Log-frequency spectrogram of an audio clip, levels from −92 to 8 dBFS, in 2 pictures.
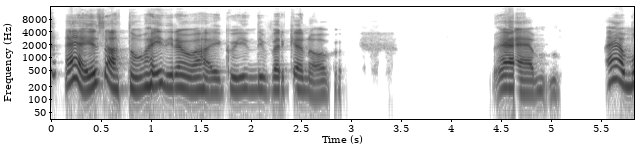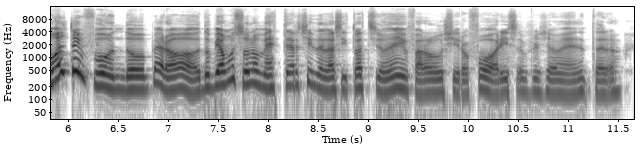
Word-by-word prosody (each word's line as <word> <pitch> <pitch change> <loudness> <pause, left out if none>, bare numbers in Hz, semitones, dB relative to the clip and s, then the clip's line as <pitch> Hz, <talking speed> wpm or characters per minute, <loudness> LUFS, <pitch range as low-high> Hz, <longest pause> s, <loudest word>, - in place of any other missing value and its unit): Eh, 160 - +5
esatto, 185 -5 +2
mai 210 +4 +2
dire 195 -2 0
mai, 165 -3 -2
quindi 170 0 -5
perché 170 +2 -2
no? 140 -2 -7
Co - - -23 1.5
Eh, 185 -6 +3
m 145 - -14
m 140 - -18 0.6
eh, - - +6
molto 445 - +6
in 425 - +8
fondo, 175 - +1
però 170 -3 +1
dobbiamo 225 - +3
solo 235 -3 +1
metterci 215 +5 -4
nella 170 -5 -2
situazione 170 -1 -4
di 180 - -1
farlo 145 -2 -5
uscire 145 -2 -8
fuori, 150 -3 -4
semplicemente, 145 -2 -9
no? 145 +2 -10
170 Hz, 145 wpm, -17 LUFS, 150-190 Hz, 1.5 s, in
